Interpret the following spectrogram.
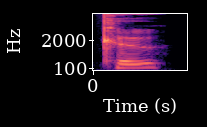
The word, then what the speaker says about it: coup: the pronunciation of cou you don't say the P you don't sound the P at the end C here's the your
